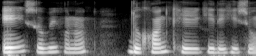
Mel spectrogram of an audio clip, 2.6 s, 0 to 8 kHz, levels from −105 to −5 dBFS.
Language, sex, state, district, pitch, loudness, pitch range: Assamese, female, Assam, Kamrup Metropolitan, 225 Hz, -20 LUFS, 210-235 Hz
